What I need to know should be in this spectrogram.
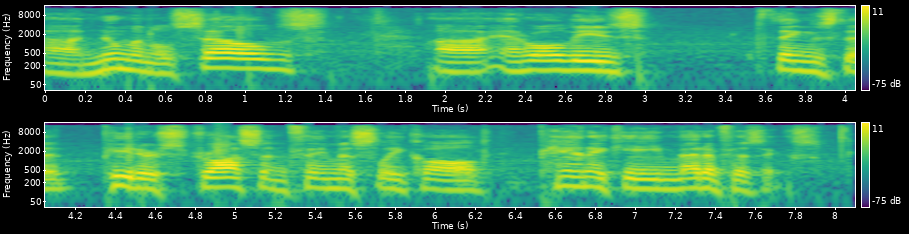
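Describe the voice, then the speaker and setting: Fairly slow speech from a man at medium pitch with ordinary pitch variation, with noticeable background noise and audible room echo. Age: 80s+. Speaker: philosophy lecturer. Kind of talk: lecture. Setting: home studio. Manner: halting.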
